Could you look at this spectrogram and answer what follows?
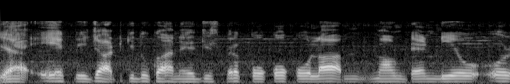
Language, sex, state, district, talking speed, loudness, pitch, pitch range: Hindi, male, Haryana, Rohtak, 155 wpm, -18 LUFS, 135 Hz, 130-140 Hz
